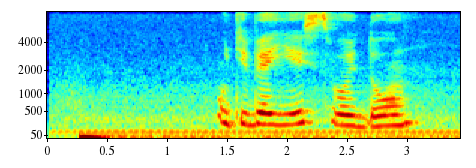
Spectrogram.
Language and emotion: Russian, sad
